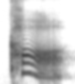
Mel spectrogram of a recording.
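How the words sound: The R is dropped after a long vowel. "car is pronounced without the R"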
